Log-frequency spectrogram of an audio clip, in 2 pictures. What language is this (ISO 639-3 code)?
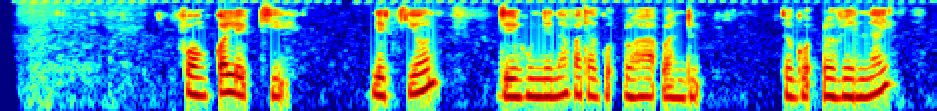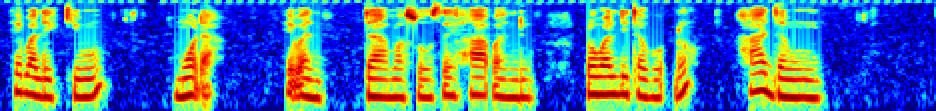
ful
